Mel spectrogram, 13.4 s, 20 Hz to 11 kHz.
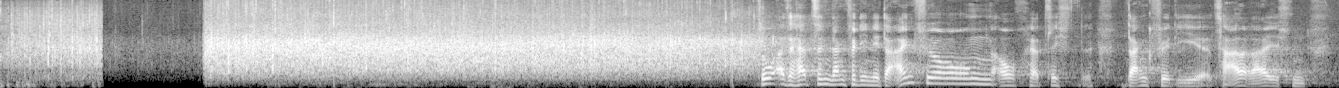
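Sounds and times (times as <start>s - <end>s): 
sustained applause from a sizable audience: 0.0s - 1.1s, 2.0s - 8.1s
speech: 7.6s - 13.3s.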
